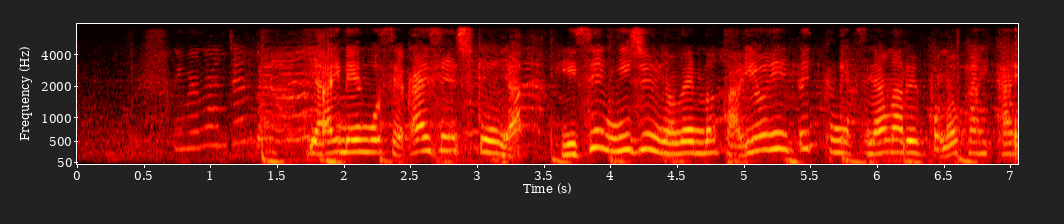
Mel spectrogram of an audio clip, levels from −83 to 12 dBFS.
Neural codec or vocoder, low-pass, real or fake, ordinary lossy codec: codec, 24 kHz, 0.9 kbps, WavTokenizer, medium music audio release; 7.2 kHz; fake; none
